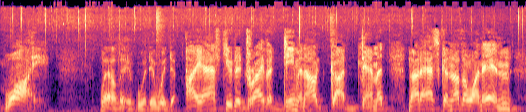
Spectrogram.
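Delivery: high, loud hysterical outburst; hysterical cry. A narrator's reading. Chris cries out at the priest in sudden hysteria, high and loud. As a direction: scream it at him, losing control. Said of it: "she cried at Karras in sudden hysteria".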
